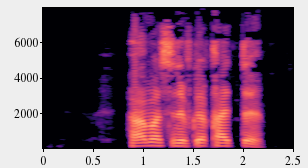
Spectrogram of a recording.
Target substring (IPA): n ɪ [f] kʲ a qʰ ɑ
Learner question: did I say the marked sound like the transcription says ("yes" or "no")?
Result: yes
